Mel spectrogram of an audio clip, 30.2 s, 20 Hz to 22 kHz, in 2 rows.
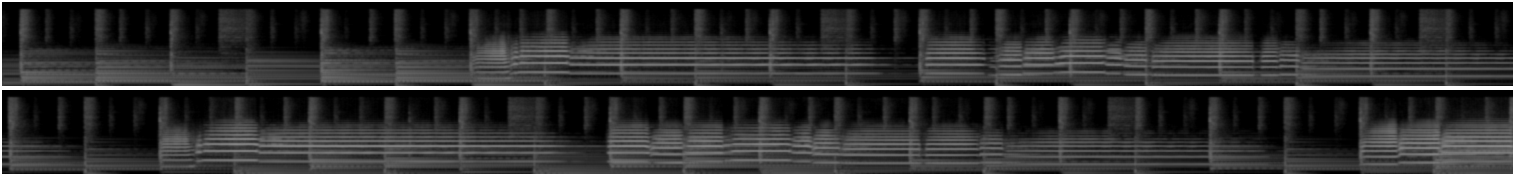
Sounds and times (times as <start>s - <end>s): Musical instrument: 3.3s - 30.2s.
